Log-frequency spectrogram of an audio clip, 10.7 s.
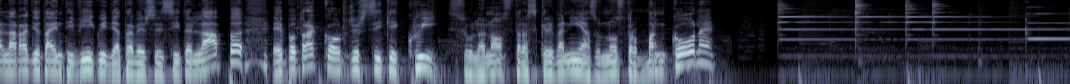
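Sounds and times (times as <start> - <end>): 
speech: 0.0 - 7.2
Tibetan singing bowl ringing: 7.8 - 10.6.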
